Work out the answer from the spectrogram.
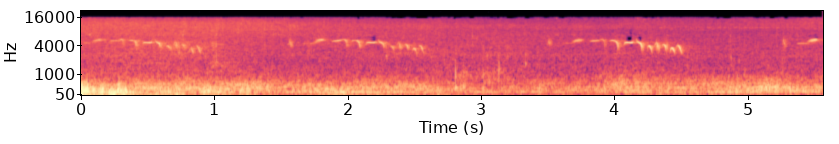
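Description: A songbird singing the same short phrase four times, about every two seconds: a few high notes followed by a quick falling run of notes. Low rustling runs underneath.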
